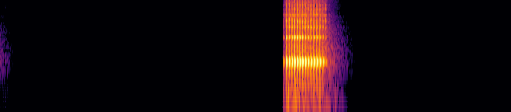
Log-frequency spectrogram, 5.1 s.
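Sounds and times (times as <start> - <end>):
deer bleating: 2.9 - 3.4.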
